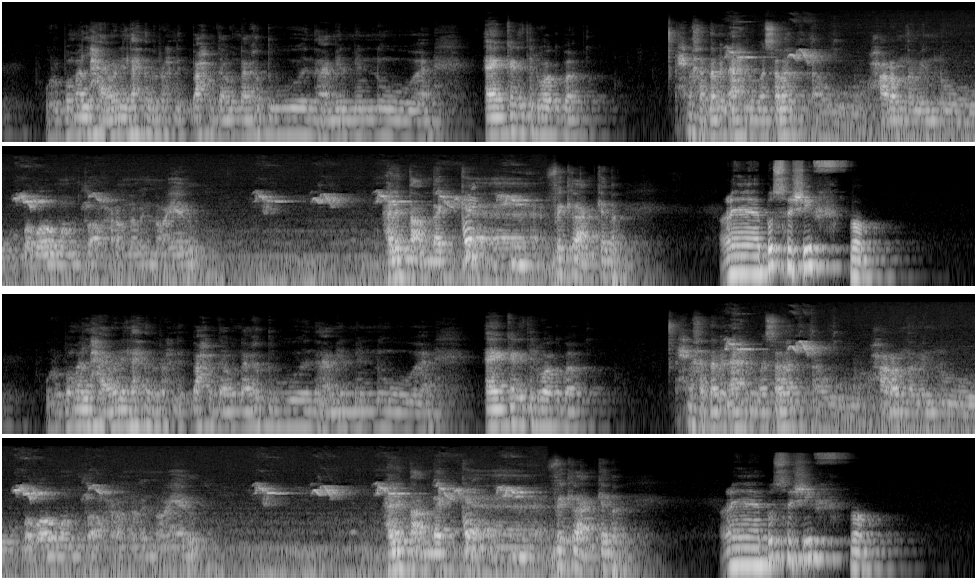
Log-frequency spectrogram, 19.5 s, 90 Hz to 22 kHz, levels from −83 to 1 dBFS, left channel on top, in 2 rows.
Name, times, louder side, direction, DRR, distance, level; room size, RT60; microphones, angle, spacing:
voice 1, 0.4-4.6 4.8-5.8 6.7-11.7 13.5-15.9, left 1 dB, 50° left, 1 dB, 0.8 m, -25 dB
sound 1, 7.1-15.2, right 1 dB, 10° right, 0.5 m, -30 dB
voice 2, 16.9-18.4, left 4 dB, 85° left, 11 dB, 0.4 m, -20 dB
4.8 x 2.2 x 3.6 m, 0.78 s
head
